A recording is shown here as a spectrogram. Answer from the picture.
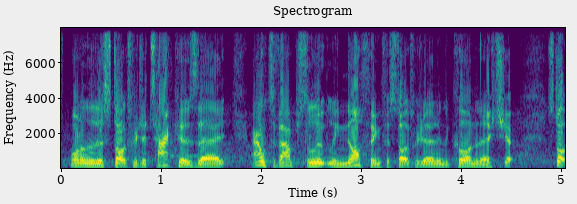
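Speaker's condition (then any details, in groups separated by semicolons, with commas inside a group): No condition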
